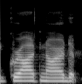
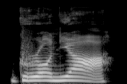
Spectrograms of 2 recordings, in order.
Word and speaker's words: grognard: And I will tell you that the original pronunciation of this word is not actually grognard, but grognard.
